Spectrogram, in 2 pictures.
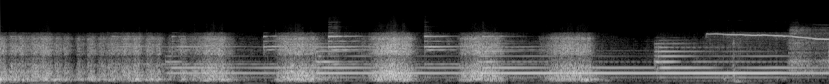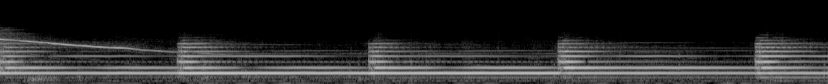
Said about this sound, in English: Six hours and 20 minutes later, we are in London. As we enter the station, the clocks are striking.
